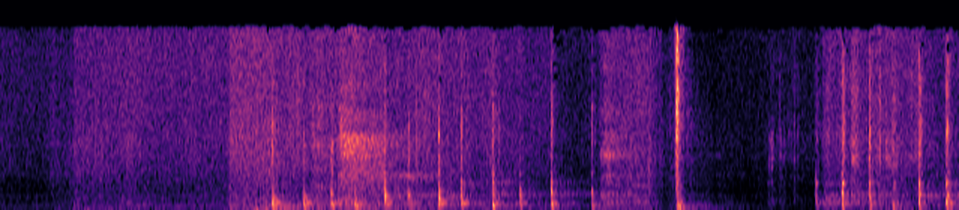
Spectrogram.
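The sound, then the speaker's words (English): Quick, rhythmic footsteps of a person running into a house, followed by a single loud slam of the door behind them, then more brisk steps to the table and light knocking bumps on a wooden surface. No one speaks. “That was me running into the house, slamming the door behind me, and then getting to the table.”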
